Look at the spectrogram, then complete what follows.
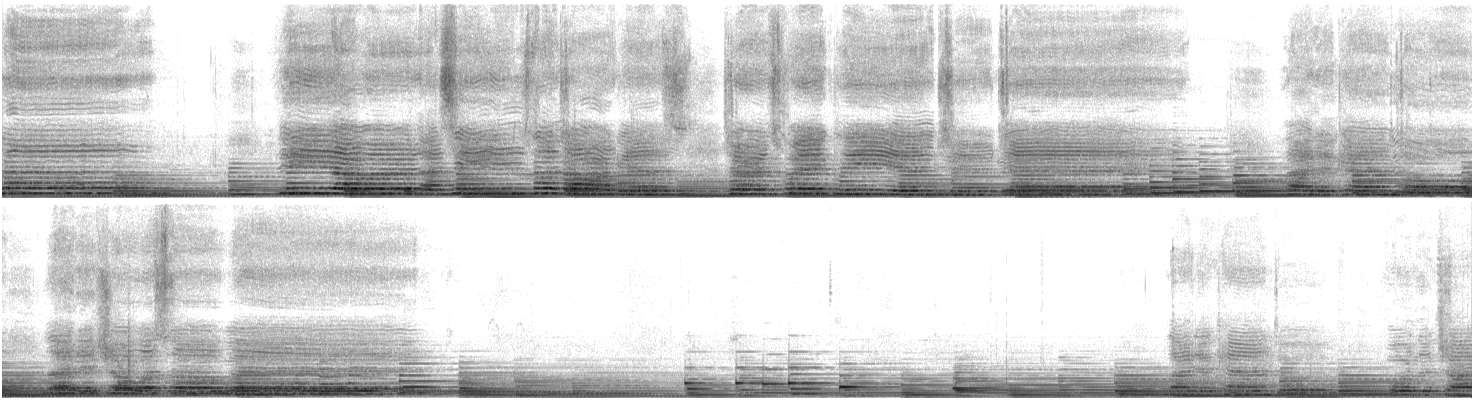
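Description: Children's choir singing. The singing turns softer for several seconds past the middle, then grows again near the end.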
